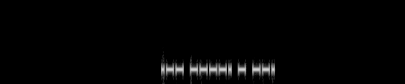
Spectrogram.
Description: Morse code, heard as a keyed tone, about 50 wpm, 700 Hz. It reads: W9TG
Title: USA Call Signs - 4 Characters - Repeated 2x - 50wpm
